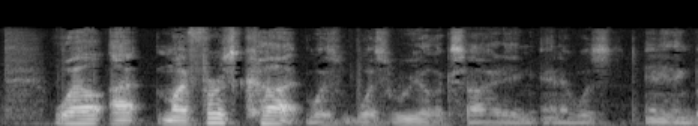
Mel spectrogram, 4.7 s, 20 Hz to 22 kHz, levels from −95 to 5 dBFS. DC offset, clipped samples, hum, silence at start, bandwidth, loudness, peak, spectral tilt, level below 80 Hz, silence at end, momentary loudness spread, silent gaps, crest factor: under 0.1%; under 0.1%; none; 0 s; 9.2 kHz; -23 LUFS; -4 dBFS; -5 dB/octave; -56 dBFS; 0 s; 16 LU; none; 20 dB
